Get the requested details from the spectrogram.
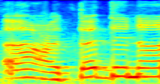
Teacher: اور اعتدنا میں دال کے اوپر قلقلہ ہے اور نون زبر الف نا، الف مدہ ضرور ادا کرنا ہے.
